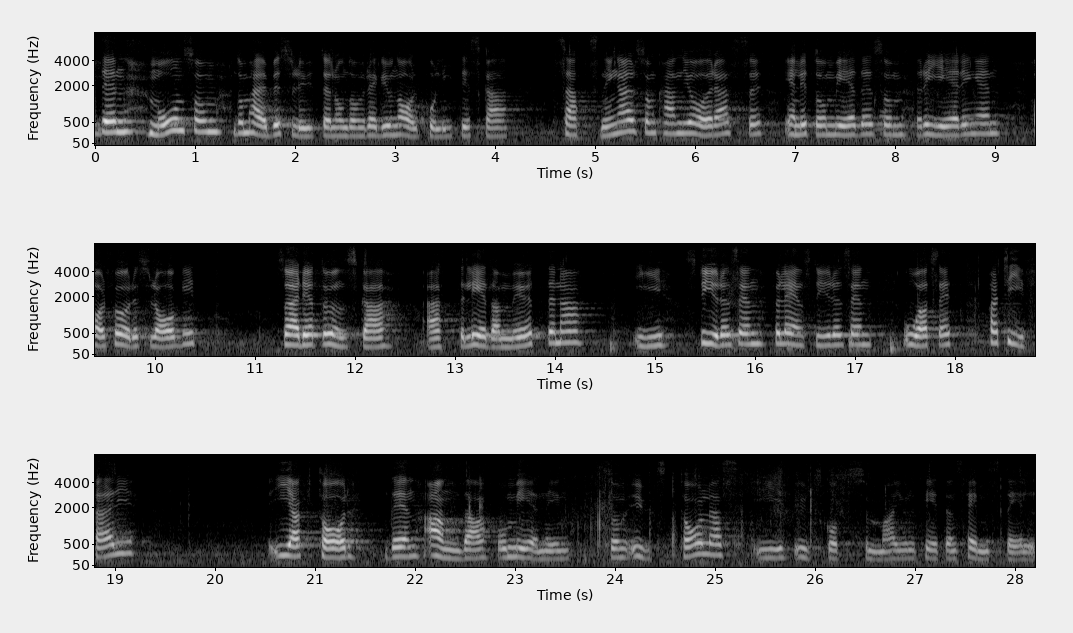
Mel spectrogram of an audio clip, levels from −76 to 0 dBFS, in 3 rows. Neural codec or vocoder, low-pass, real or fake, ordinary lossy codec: none; none; real; none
